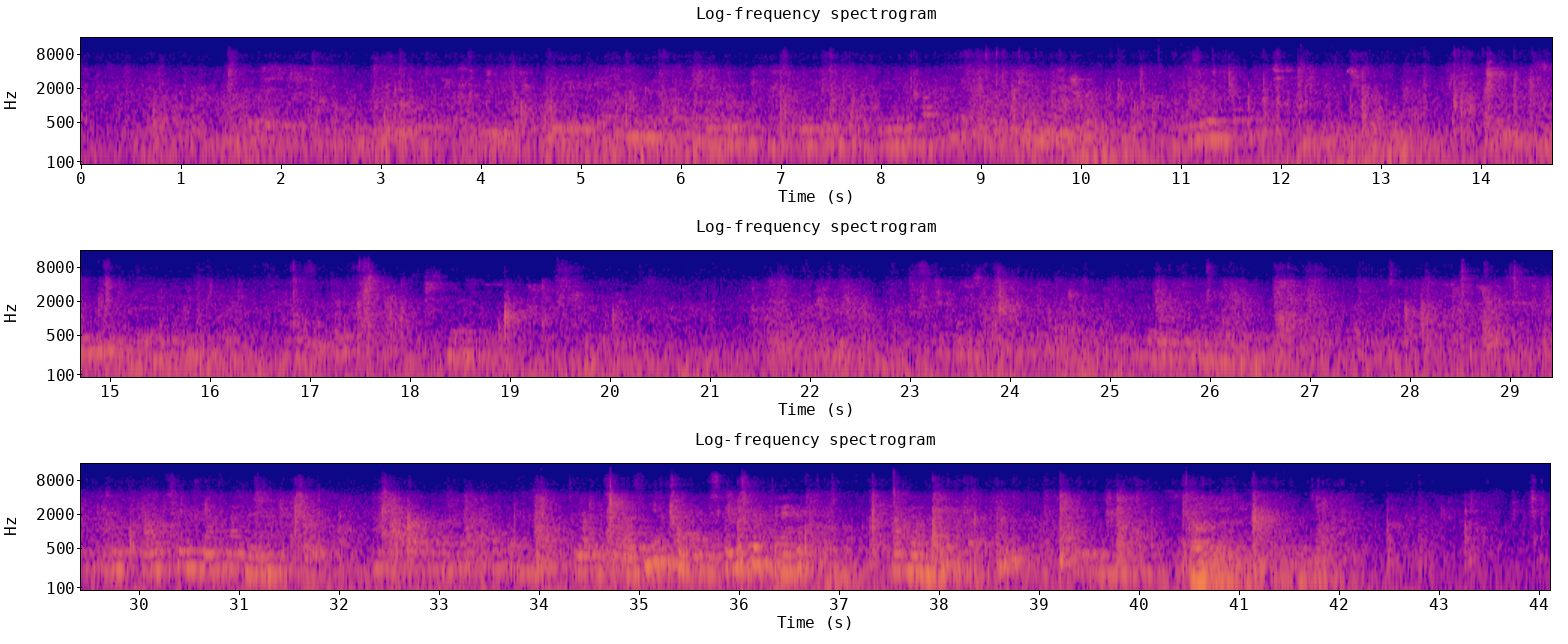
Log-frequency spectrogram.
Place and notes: vaison la romaine, roman church, cloister
Walking on the cloister of the historic church. The sound of footsteps and visitors talking.
international village scapes - topographic field recordings and social ambiences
